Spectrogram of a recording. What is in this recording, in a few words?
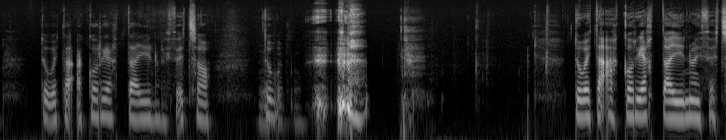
"agoriadau", Welsh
